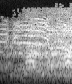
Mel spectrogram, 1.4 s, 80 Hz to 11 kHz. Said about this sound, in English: And we took the liberty of doing that with the blue sounds, but this is every show from 2021 down through 2006 with the crowd chanting blue strung together.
